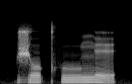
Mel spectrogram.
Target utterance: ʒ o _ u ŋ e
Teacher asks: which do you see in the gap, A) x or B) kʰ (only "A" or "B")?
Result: B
